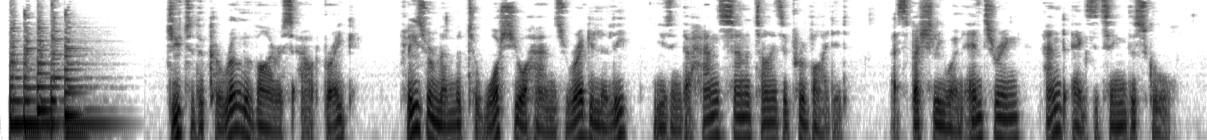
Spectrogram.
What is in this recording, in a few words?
Schools coronavirus wash hands with jingle male voice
